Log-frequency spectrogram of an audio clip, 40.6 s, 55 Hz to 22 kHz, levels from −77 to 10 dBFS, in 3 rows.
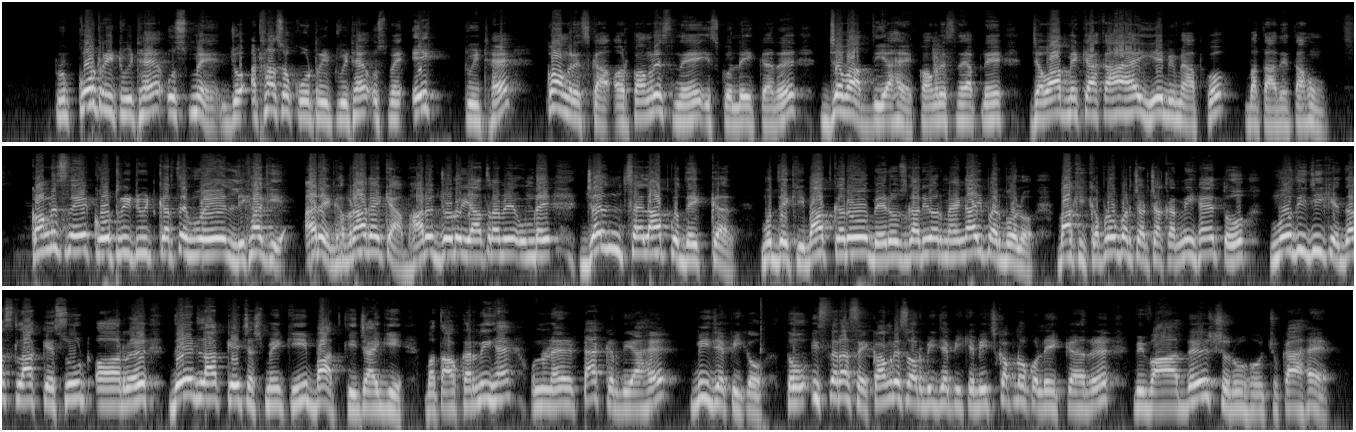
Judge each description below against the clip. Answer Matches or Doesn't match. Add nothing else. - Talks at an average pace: Matches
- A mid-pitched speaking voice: Matches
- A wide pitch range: Matches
